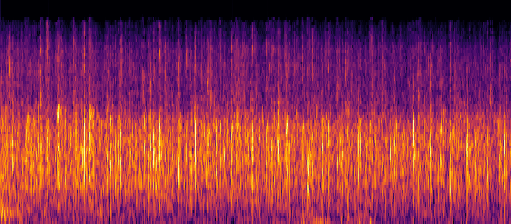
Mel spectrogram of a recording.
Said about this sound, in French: On peut les applaudir. Merci.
